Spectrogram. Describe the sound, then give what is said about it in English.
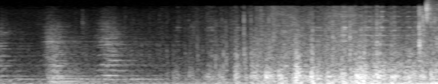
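A freight train rumbles past, its rattling clatter building steadily from a muffled start to a loud, dense roar, with a couple of brief tonal hums early on. “There's this freight train coming through.”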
